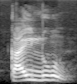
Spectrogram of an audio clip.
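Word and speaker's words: Cai Lun: चाई लून वी कैन pronounce it, presented paper and paper making process to the Chinese emperor.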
